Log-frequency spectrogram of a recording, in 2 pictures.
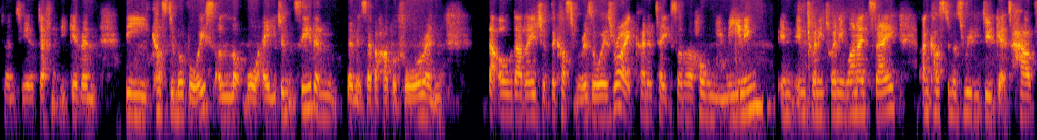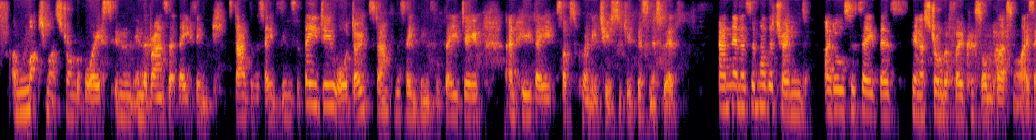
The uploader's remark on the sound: joined over Zoom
